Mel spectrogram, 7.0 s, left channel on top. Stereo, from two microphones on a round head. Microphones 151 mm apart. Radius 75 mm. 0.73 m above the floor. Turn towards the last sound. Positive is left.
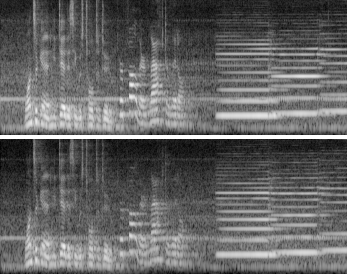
turn(degrees=-15)  # may be behind; listen again after turning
